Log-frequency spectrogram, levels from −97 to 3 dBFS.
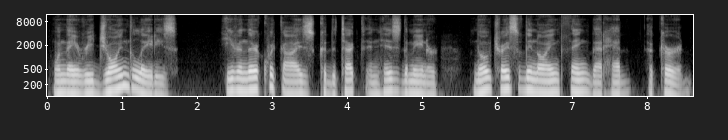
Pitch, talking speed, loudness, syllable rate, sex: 125 Hz, 160 wpm, -17 LUFS, 4.7 syllables/s, male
